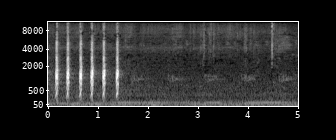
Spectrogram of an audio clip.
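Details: Red junglefowl hen in the wild, calling to attract a male, gives six crisp clucks in close succession, each about a quarter second apart, followed by near silence with a faint low hum.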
